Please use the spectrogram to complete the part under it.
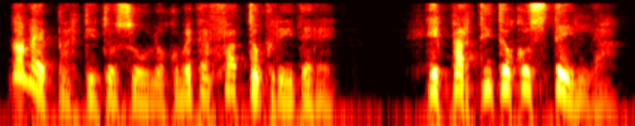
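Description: A woman voicing a furious, jealous teenage boy who shouts bitterly in a husky voice in a storybook reading. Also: deep voice, unhurried, full character voice. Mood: furious shouting.

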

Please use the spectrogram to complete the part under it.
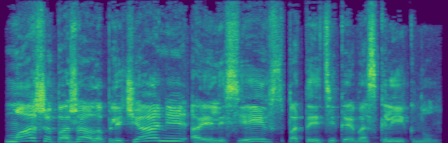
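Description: A woman narrating an audiobook story in a lively, expressive way. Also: on the low side, normal speed.

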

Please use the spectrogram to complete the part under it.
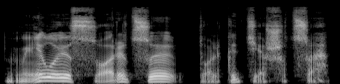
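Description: A man voicing a laid-back, teasing male dragon in an audiobook, slow and mumbling. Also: on the low side, sing-song, vocal fry, a bit bright, dry recording, clean studio sound, heavily acted.

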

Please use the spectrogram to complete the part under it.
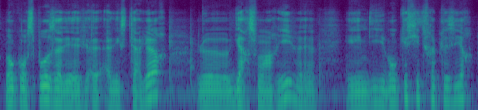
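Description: Older man telling a lively story. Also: mid-range voice, normal speed, slight background noise. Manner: lively storytelling, acting out quoted dialogue. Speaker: guest, former bookseller. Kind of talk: radio interview anecdote.

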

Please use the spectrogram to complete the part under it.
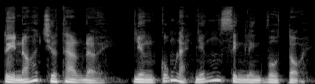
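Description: A man's voice: lowish voice, animated, normal speed, mellow, no room sound, clean studio sound. A man voicing a grieving older village father who cries out in anguish. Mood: sorrowful.

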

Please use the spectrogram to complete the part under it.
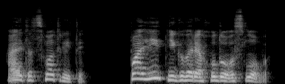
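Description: A woman's voice: on the low side, animated, quick pace, gravelly, breathy edge, heavily acted. A woman voicing a burly, simple-minded peasant thief who complains in a whimpering folk speech. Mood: plaintive.

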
